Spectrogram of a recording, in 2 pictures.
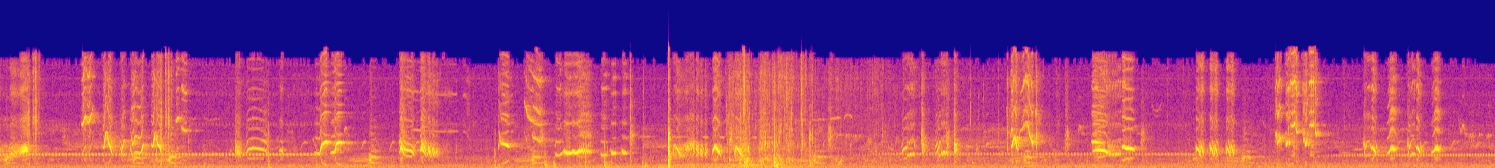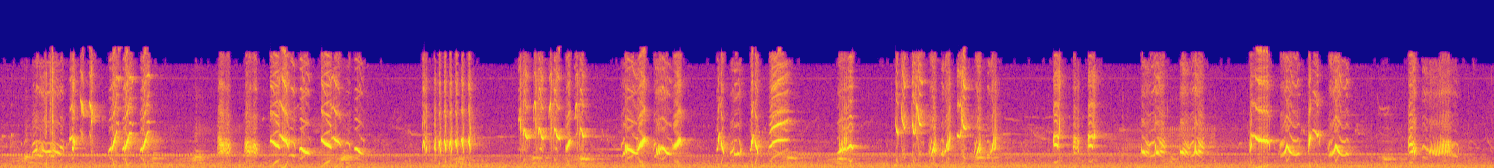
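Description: Songbirds chirping and calling in quick, varied phrases, with a long, steady high whistling tone that drops out and returns several times. A short rustling noise comes about seven seconds in.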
